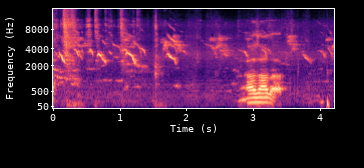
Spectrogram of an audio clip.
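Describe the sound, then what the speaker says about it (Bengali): Baby chicks chirping and clucking up close in short high-pitched bursts, with a brief lower cackle from a hen partway through; no talking. "আমার এখানে আছে সেই আমার পছন্দের মুরগির বাচ্চাগুলা।"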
